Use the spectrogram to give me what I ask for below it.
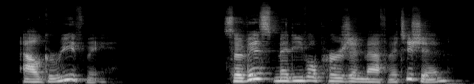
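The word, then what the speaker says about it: al-Khwarizmi: Uzbekistan today called hiva so in English we pronounce this algorithmi so this medieval Persian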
